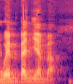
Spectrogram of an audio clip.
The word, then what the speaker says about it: Wembanyama: Victor euh, Wembanyama.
